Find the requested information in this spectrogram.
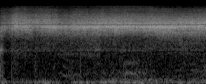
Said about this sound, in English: ticking radiator in my crib. And everybody's crib in New York.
